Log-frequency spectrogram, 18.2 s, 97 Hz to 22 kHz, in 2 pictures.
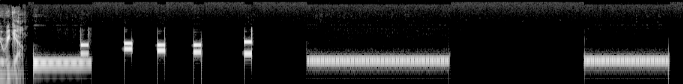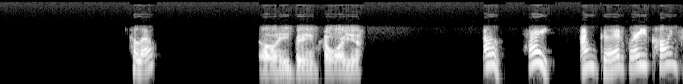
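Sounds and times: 
speech: 0.0 - 0.4, 10.9 - 11.2, 12.6 - 14.0, 15.6 - 18.2
phone ringing tones: 0.4 - 1.2, 4.1 - 6.0, 7.8 - 9.0.

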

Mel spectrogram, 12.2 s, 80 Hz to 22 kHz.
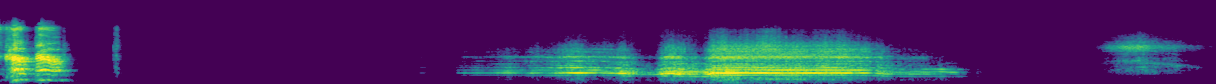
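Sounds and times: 
fast-moving train whistle blast: 4.6 - 9.8.

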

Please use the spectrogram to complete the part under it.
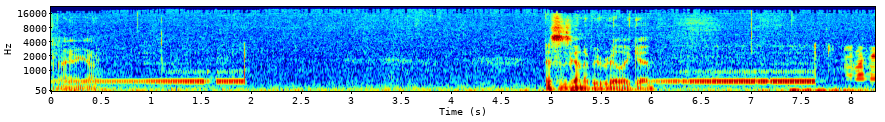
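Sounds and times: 
telephone dial tone: 0.5 - 2.0, 6.0 - 7.7
speech: 5.0 - 6.2.

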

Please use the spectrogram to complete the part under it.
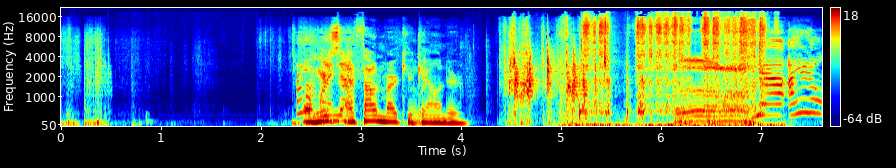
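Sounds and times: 
speech: 2.4 - 4.1, 6.2 - 6.8
book pages turning: 4.4 - 7.3.

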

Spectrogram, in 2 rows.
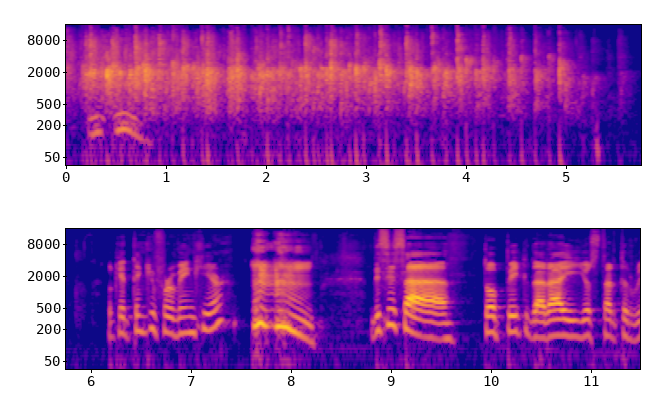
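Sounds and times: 
audience applause for a speaker: 0.0 - 5.8
speech: 0.5 - 0.9, 6.3 - 11.4.

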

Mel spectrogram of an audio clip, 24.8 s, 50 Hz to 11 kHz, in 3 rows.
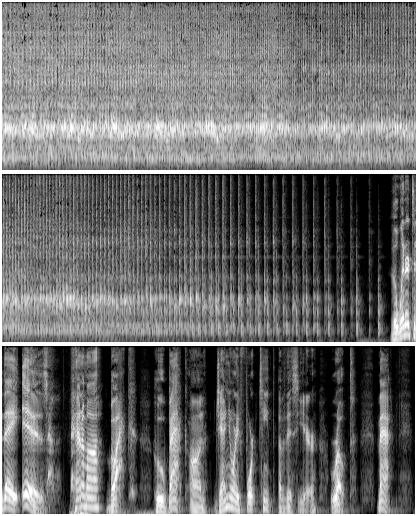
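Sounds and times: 
prize wheel spinning and clicking: 0.0 - 16.1
speech: 16.1 - 19.0, 19.6 - 24.4.

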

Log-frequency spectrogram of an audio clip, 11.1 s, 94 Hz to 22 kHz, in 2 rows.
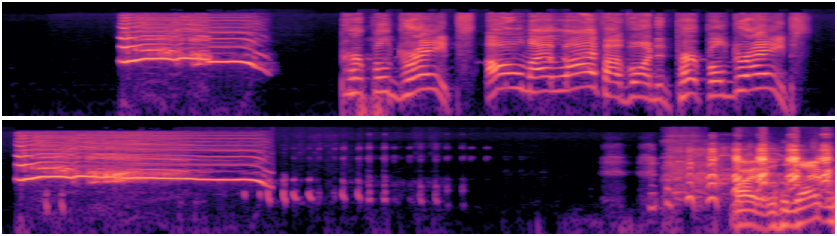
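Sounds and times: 
woman screaming in a movie clip: 0.8 - 1.9, 5.6 - 7.4
speech: 2.4 - 5.4, 9.9 - 11.1
laughter: 9.9 - 11.1.

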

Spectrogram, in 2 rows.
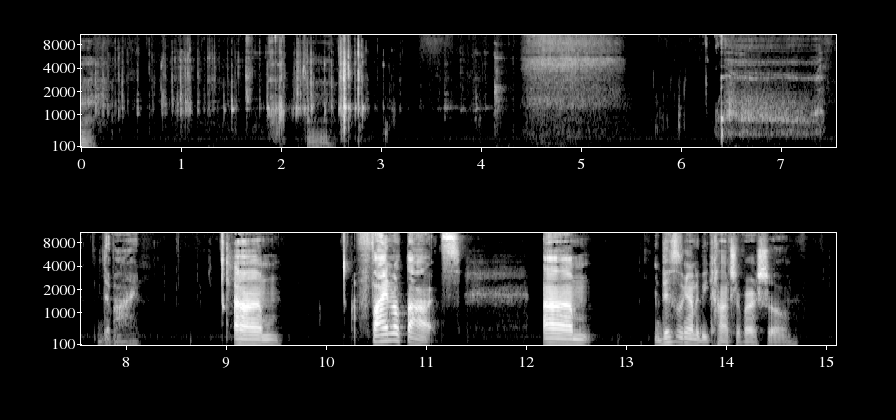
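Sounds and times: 
slurping iced homemade mint lemonade: 0.0 - 3.2
ice cubes clinking in a glass of homemade mint lemonade: 0.1 - 3.2
speech: 9.1 - 9.6, 10.4 - 11.4, 12.2 - 12.7, 13.3 - 14.8.

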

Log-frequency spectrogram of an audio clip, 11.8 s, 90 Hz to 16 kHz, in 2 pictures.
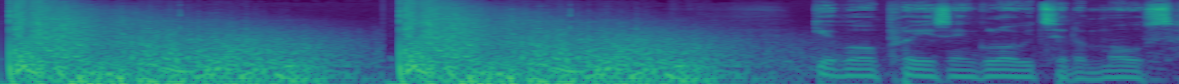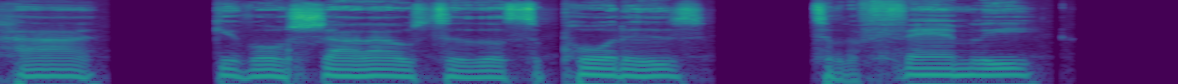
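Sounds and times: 
gunshot salute sound effect booming blasts: 0.0 - 4.0
speech: 4.3 - 11.2.

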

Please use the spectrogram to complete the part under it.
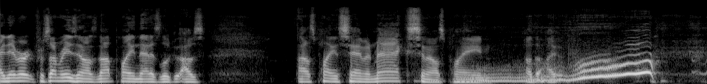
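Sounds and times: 
speech: 0.0 - 2.4, 3.0 - 6.0
cat-like yowl rising in pitch: 4.8 - 6.6.

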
